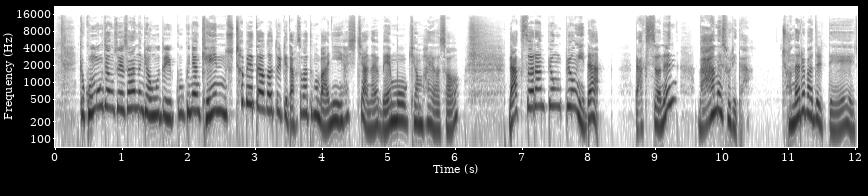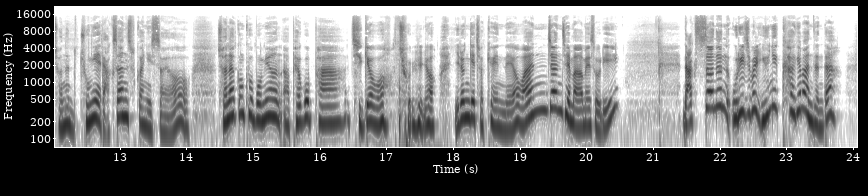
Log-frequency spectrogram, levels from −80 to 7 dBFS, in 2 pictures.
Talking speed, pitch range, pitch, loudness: 320 characters per minute, 180-290 Hz, 230 Hz, -17 LUFS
